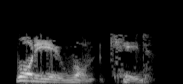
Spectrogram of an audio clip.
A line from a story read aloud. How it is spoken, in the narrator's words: growled the corporal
